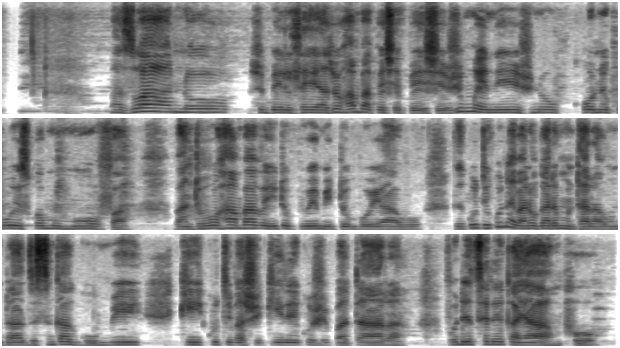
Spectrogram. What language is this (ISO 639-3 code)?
ndc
